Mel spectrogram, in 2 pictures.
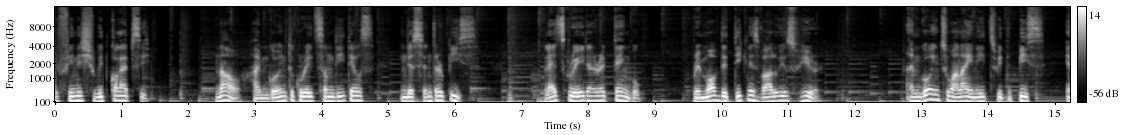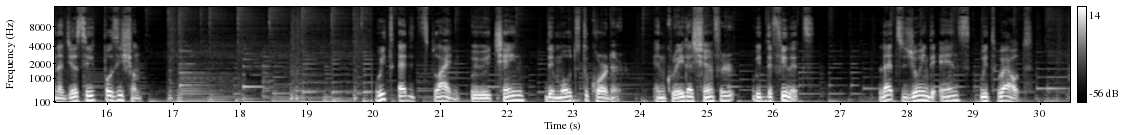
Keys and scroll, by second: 1.8 F4, 2.4 F4, 3.5 alt+q, 3.9 F4, 4.6 w, 7.1 F4, 12.0 w, 14.6 F3, 16.1 F3, 18.6 F4, 21.1 1, 30.3 2.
